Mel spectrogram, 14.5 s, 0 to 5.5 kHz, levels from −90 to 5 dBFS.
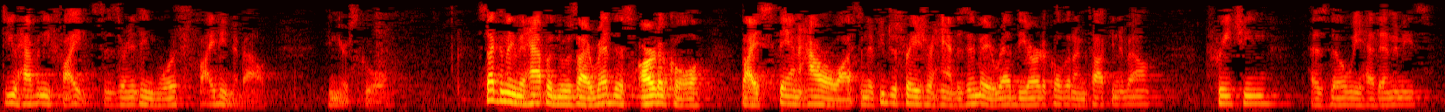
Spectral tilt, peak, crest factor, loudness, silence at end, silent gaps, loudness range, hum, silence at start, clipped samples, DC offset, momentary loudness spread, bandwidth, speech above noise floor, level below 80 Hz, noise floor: -9 dB/octave; -8 dBFS; 24 dB; -31 LUFS; 0.15 s; none; 12 LU; none; 0 s; under 0.1%; under 0.1%; 18 LU; 5.4 kHz; 31 dB; -72 dBFS; -62 dBFS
